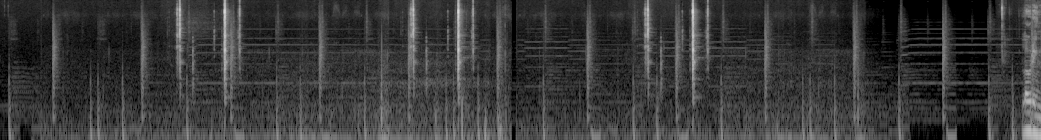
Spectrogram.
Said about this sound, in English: Loading the film.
